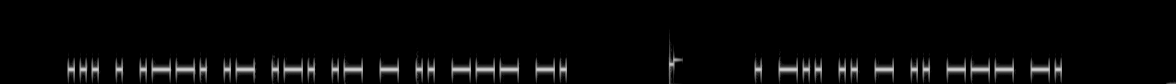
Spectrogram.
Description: Morse code, heard as a keyed tone, about 20 wpm, 700 Hz. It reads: SEPARATION EDITION
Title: Sets of 5 Words - New Word Drill - 20wpm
